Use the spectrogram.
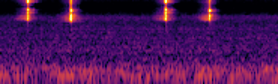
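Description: Four light, crisp computer mouse clicks land at uneven intervals, quiet and close over a low steady hum.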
